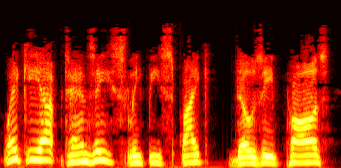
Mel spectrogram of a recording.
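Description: A man's voice: mid-range voice, animated, slow pace, no echo, dull audio, voice pushed up. A man voicing a small mischievous young mouse in a spoken storybook. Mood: cheeky. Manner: cheeky, sing-song teasing.

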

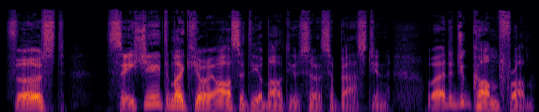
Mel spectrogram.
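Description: A man voicing a regal, genial fantasy king with formal, measured phrasing in an audiobook. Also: mid-range voice, wildly swooping pitch, darkish tone, no echo, studio quality, pitched above the performer's own voice. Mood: curious, stately.

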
